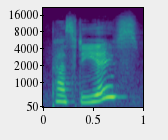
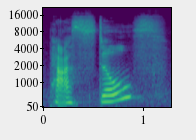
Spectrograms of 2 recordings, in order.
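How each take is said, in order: First: "Pastilles" as pas-tee-AYS, questioning; Spanish-sounding pronunciation. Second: "pastilles" as PASS-tills, questioning; English pronunciation. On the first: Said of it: "Kinda sounds Spanish". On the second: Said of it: "I don't think that's how it's pronounced". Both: Shown as a demonstration.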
